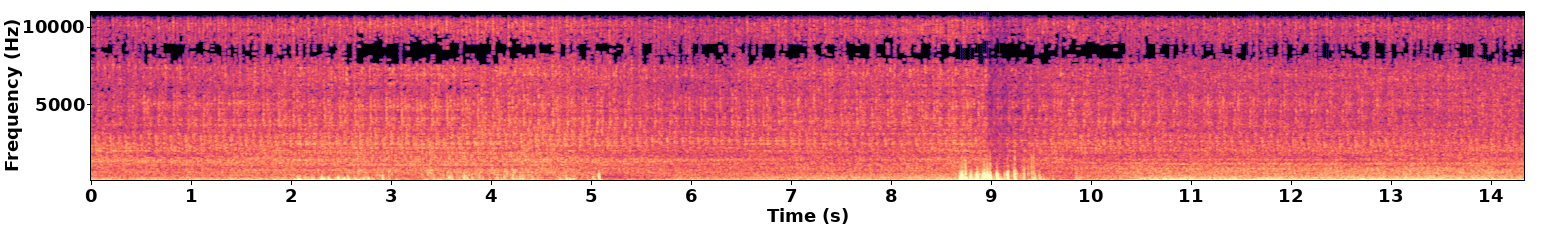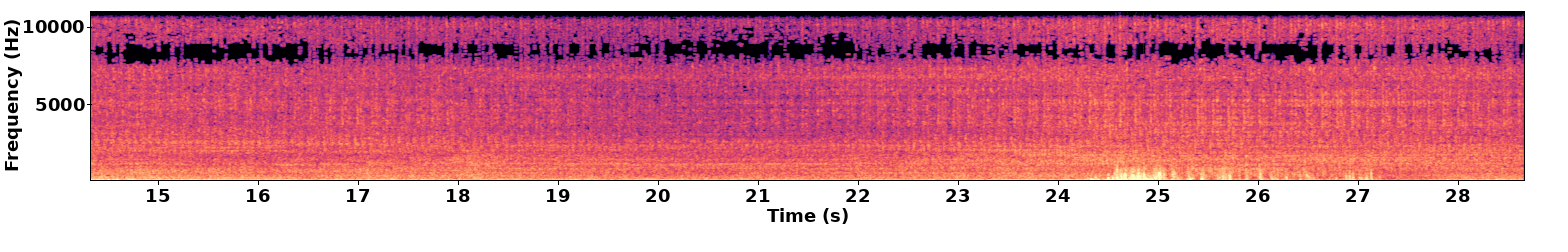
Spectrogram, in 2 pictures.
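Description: Volvo 240's B200F 2.0-litre inline-four, fitted with a 531 cylinder head and VX3 camshaft, idling steadily. There are short louder low surges about nine seconds in and again late on, and a louder low stretch of a few seconds just after the first.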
